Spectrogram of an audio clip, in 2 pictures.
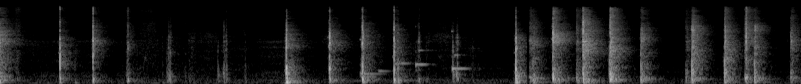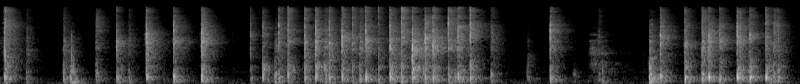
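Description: Hands slapping and patting a block of mashed boiled soybeans to press it into a meju brick. The dull slaps are sparse at first, then come about three a second, with a rapid flurry about two thirds through.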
